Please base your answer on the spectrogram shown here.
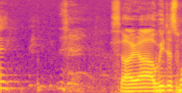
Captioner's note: chuckling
